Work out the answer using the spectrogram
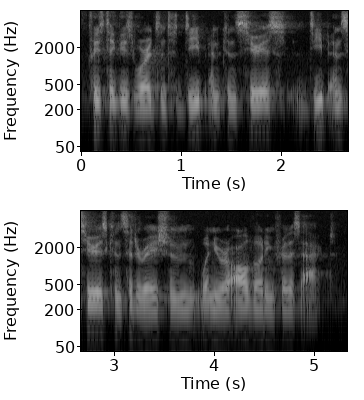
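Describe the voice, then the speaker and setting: A man's voice: lowish voice, flat delivery, a little fast. A man gives an earnest public comment at a city council meeting, appealing to the council.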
